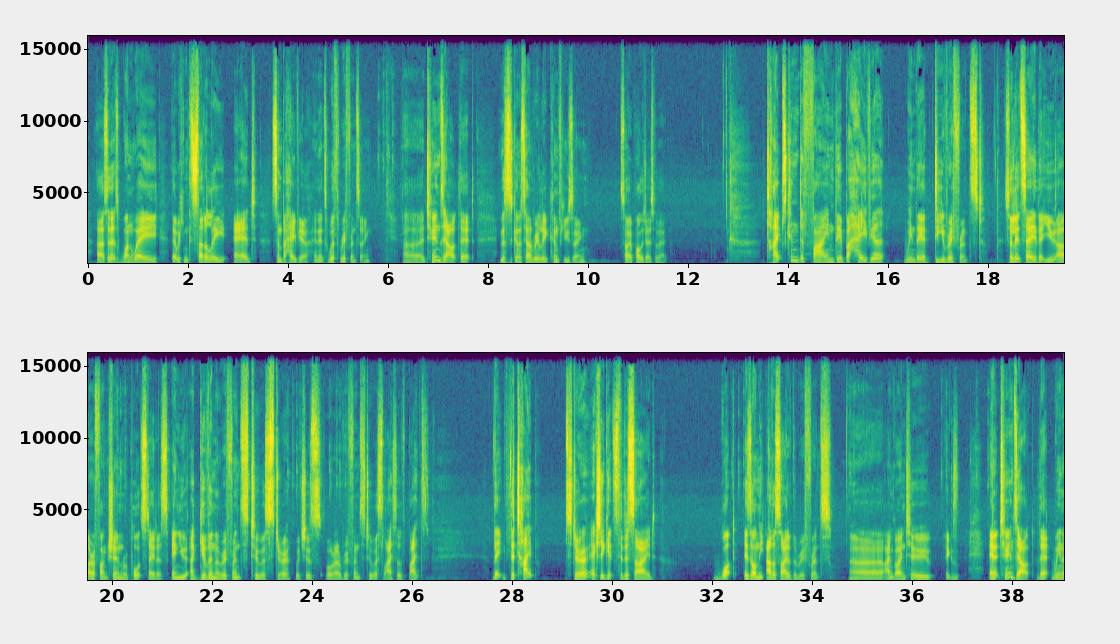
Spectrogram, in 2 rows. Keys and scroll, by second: 0.0 ctrl+l, 18.5 Left, 18.7 Left.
